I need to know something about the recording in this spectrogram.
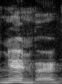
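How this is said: The name is said with a German pronunciation. The speaker calls it wrong. "not Nuremberg. That's the German pronunciation"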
